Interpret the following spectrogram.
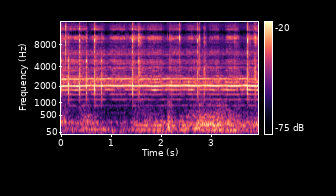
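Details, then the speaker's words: Geeetech SL300 3D pen version 3 at 167°C: faint motor whine with irregular sharp little pops, a few each second. The filament is popping because the nozzle is too hot. "I also hear the filament popping. So it's too hot, at least."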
